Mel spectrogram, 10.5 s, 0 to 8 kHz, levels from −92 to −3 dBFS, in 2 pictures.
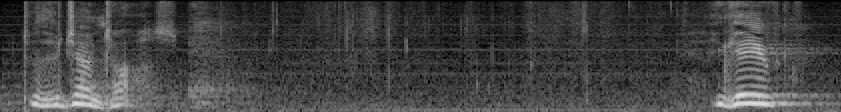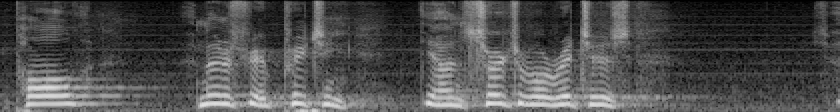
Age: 60-79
